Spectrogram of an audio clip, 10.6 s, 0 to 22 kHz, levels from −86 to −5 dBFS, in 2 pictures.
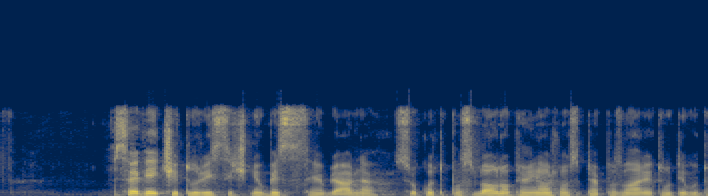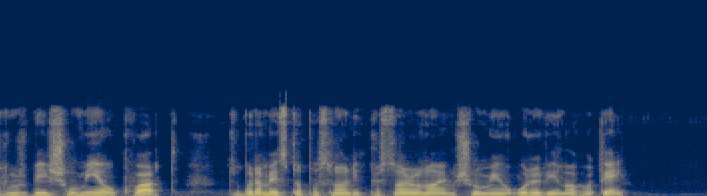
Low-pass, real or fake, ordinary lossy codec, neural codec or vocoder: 9.9 kHz; fake; Opus, 32 kbps; autoencoder, 22.05 kHz, a latent of 192 numbers a frame, VITS, trained on one speaker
